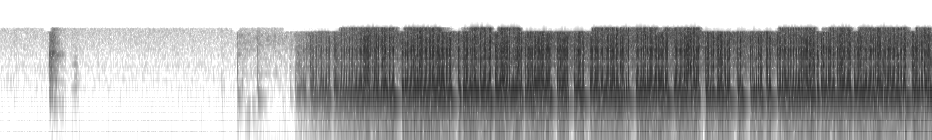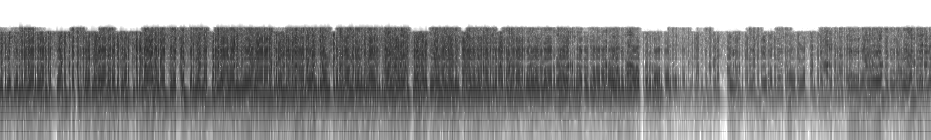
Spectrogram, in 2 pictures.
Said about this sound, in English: It sounds like an old Geiger counter. Yeah, yeah, yeah. I mean, it's just it's really it's it's it's really quite strange.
